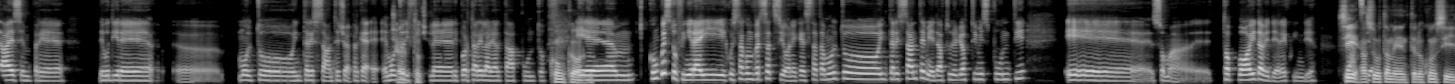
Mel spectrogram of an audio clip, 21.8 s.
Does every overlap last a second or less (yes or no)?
yes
